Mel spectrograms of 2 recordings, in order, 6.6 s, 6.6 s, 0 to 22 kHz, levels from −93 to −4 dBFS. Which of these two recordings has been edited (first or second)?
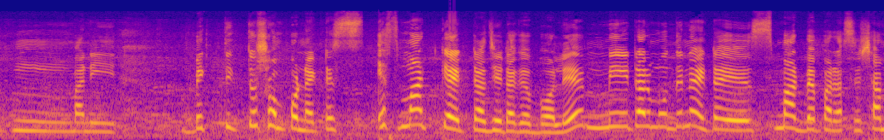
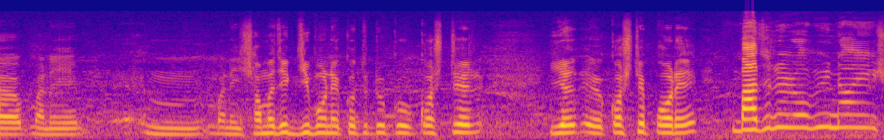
second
